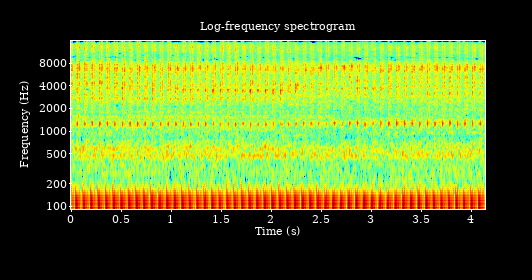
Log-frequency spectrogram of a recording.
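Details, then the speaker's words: Yamaha NMAX version 1 single-cylinder engine at idle: rough, even tick about two to three per second over the thump, noisy and coarse; worn camshaft bearing. "So issue nito may lagatik maingay malaman parang magaspang. Ayan so ang issue maingay lagatik"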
